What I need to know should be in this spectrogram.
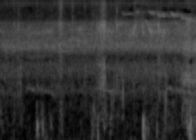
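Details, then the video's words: Many crickets calling along a quiet, deserted path toward Khecheopalri Lake in cold weather: a dense, continuous high shimmering trill fills the air, with soft footstep thuds beneath. "নির্ঝুম, তার মধ্যে ঝিঝি পোকা ডাকছে, লোকজন নেই।"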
